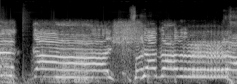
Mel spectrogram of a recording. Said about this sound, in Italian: Niente, ormai sono liberi. Fateci sentire il vostro urlo di Munk, dai, dai.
